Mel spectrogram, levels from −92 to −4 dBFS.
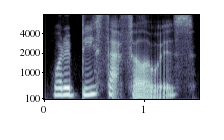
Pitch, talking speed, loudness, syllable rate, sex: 245 Hz, 230 wpm, -19 LUFS, 5.3 syllables/s, female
